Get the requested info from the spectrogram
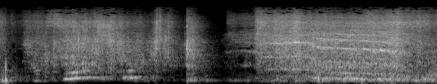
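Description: Plastic grocery bags rustling and crinkling as produce is unpacked. The rustle becomes louder and continuous from about halfway through.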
